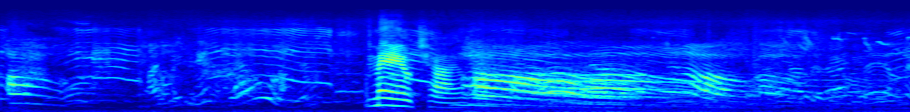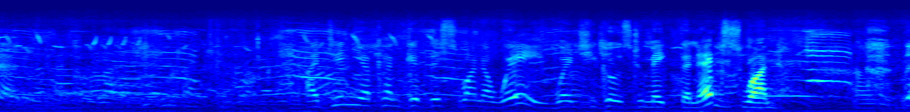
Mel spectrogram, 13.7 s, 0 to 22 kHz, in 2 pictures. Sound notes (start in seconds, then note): 0.2 crowd murmuring; 2.8 crowd groans; 5.5 crowd chattering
